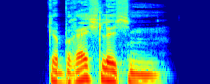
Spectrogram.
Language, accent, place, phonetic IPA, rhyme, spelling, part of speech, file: German, Germany, Berlin, [ɡəˈbʁɛçlɪçm̩], -ɛçlɪçm̩, gebrechlichem, adjective, De-gebrechlichem.ogg
- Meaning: strong dative masculine/neuter singular of gebrechlich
